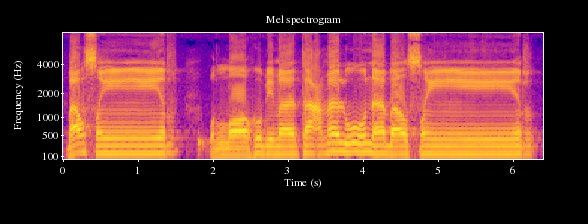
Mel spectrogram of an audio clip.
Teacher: mencampur suara mad ya dengan sedikit daripada ghunah yaitu disertai dengan dengung.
